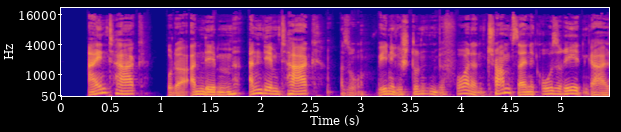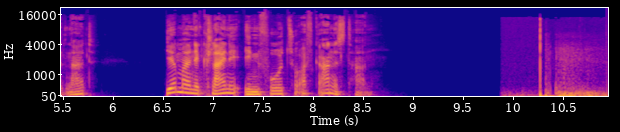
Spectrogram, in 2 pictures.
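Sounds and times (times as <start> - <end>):
speech: 0.3 - 5.9, 6.6 - 8.7
landmine detonated on site during mine clearance in Afghanistan: 10.2 - 10.9.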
